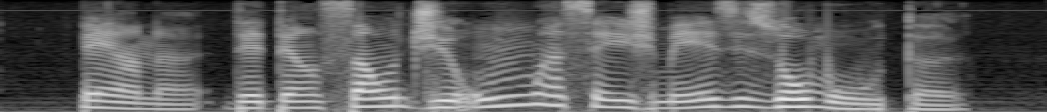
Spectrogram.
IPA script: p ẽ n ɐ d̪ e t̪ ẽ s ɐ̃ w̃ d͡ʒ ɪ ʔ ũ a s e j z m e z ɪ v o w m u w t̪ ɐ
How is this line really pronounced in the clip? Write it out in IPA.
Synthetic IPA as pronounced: p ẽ n ɐ d̪ e t̪ ẽ s ɐ̃ w̃ d͡ʒ ɪ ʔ ũ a s e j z m e z ɪ z o w m u w t̪ ɐ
